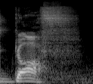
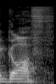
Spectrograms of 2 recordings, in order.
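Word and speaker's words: Gough: forever and never know it's it's Goff Hawkeye goof like cough nice I like that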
